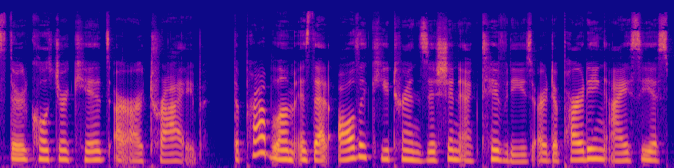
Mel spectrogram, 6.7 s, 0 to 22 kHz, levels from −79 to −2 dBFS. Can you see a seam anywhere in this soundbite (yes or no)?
yes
